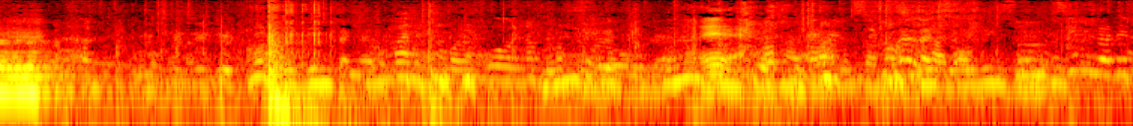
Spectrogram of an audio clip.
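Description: A crowd of women and men talk and murmur together outdoors.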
